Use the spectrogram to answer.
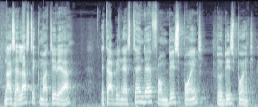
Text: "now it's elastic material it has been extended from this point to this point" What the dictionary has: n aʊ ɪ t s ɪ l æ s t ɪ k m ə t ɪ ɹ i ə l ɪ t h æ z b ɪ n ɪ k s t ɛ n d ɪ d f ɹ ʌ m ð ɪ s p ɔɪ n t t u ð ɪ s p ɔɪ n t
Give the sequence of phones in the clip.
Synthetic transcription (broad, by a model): n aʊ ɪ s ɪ l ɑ s t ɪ k m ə t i ɹ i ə l ɪ t h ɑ b ɪ n ɪ k s t ɛ n d ɪ d f ɹ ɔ m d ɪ s p ɔɪ n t t u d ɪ s p ɔɪ n t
